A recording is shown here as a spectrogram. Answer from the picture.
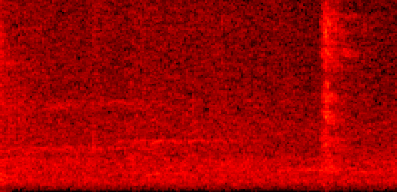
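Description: Near silence: a faint, even hiss.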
